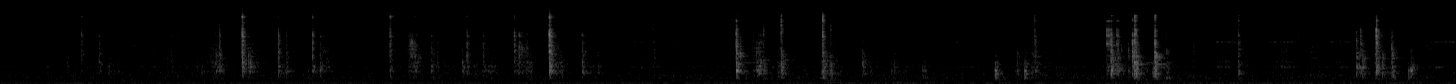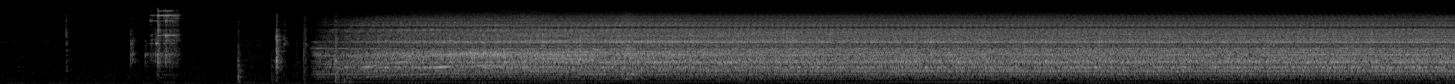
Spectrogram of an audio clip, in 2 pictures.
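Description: Scattered light clicks and taps as a drill bit is fitted into the chuck of a small milling machine. About two-thirds of the way through, the mill's spindle motor starts, rising briefly in pitch, then runs steadily.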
